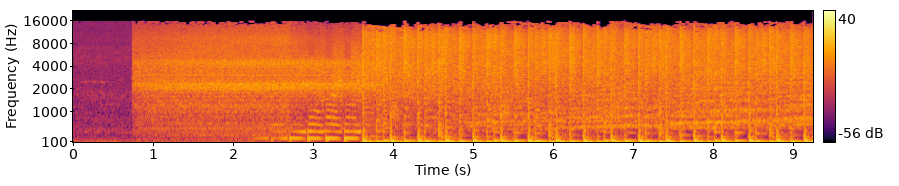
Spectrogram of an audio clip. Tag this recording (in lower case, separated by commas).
electronic music, music, drum and bass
